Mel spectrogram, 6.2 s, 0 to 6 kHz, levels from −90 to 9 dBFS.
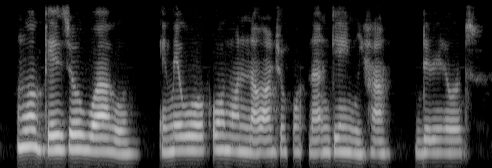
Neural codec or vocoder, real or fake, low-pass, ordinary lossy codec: codec, 16 kHz, 2 kbps, FunCodec, trained on LibriTTS, 25 frames a second; fake; 5.4 kHz; none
